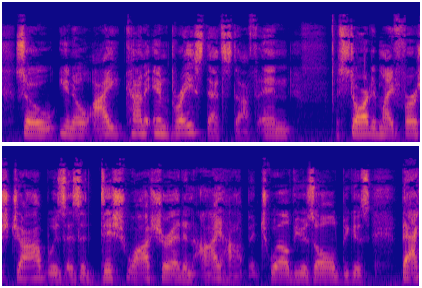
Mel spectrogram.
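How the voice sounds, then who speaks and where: A man with an American accent uses a plain, everyday voice, fairly high pitch and fairly even intonation on a very clean recording with a silent background. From Long Island, New York. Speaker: motivational speaker. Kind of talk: interview.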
